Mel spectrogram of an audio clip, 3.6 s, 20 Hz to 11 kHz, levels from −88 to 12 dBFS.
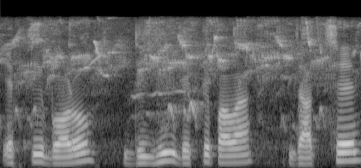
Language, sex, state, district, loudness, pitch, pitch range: Bengali, male, West Bengal, Cooch Behar, -16 LUFS, 145 Hz, 125-165 Hz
